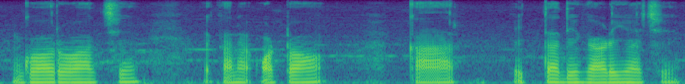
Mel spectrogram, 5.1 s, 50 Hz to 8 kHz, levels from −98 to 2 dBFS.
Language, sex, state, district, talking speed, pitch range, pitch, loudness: Bengali, male, Assam, Hailakandi, 95 wpm, 115-125 Hz, 120 Hz, -19 LUFS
